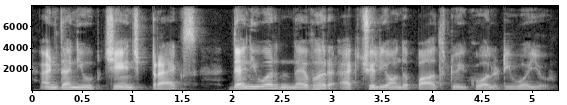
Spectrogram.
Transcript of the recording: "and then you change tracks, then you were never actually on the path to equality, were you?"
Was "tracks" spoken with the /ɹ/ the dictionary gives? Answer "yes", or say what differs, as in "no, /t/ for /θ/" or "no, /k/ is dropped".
yes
